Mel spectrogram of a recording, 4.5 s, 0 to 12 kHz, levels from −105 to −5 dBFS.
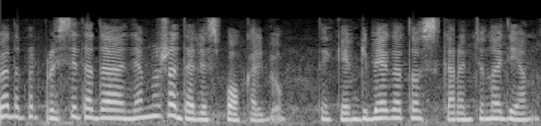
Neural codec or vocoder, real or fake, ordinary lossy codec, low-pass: codec, 16 kHz, 8 kbps, FunCodec, trained on LibriTTS, 25 frames a second; fake; AAC, 32 kbps; 7.2 kHz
